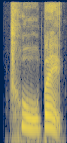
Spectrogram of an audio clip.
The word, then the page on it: 储备: chǔ bèi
